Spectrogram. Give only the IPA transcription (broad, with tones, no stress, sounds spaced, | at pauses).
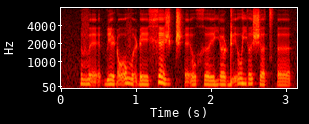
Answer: v ɛ̰˨ ɓ e˨ ɽ ɔ̰˦ v ə̰˨ ɽ e˨ x ɛ˦˨ ʒ t͡ʃʼ ɛ̰˨ o̯ x ə˨ e̯ j œ˨ ɖ ḛ˧ o̯ j ə˧ ʃ ɐ˨ t͡sʼ ɜ˨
